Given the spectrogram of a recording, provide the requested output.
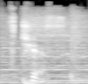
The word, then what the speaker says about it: Tczew: I'm in a town that's spelled Tczew, and I'm informed that this is pronounced Tczew.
